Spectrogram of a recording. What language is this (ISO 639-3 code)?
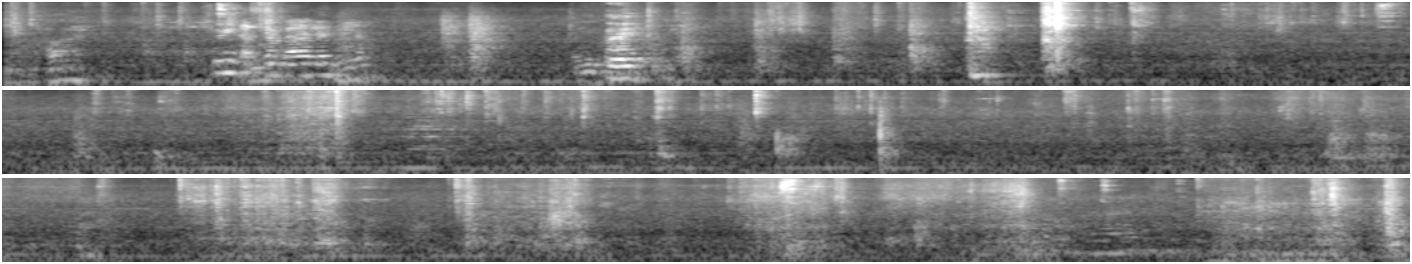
vie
